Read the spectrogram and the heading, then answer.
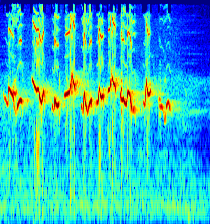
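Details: Song of an ultramarine grosbeak: a fast, fluid string of about eleven clear slurred notes, some swooping high, the phrase lasting around two seconds and closing with two lower, softer notes.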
